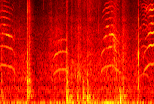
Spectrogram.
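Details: Shortly after Blanca, a Himalayan cat, gave birth, with her kittens nearby: three or four high arched meows spaced about a second apart, broken up by loud thumps and handling knocks.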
